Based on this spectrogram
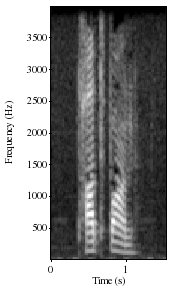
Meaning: mitten
- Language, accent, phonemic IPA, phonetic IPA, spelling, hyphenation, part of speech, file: Armenian, Eastern Armenian, /tʰɑtʰˈpɑn/, [tʰɑtʰpɑ́n], թաթպան, թաթ‧պան, noun, Hy-թաթպան.ogg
